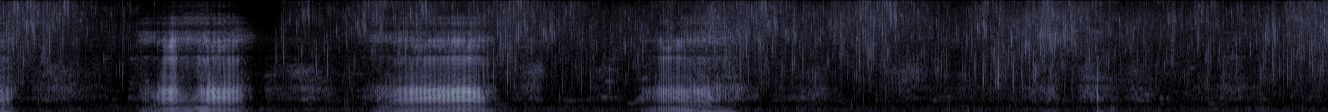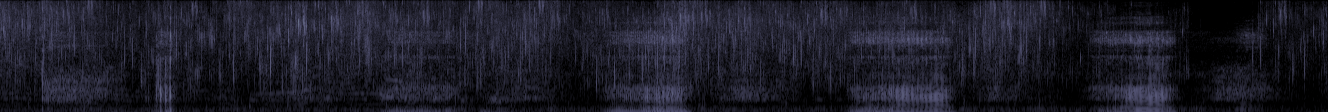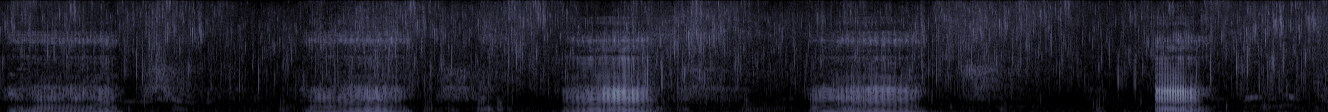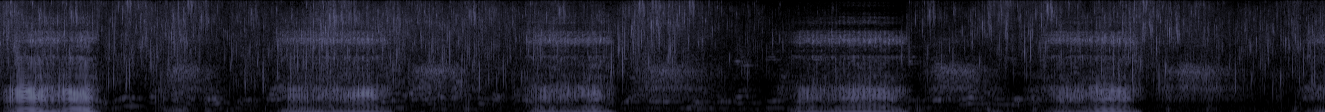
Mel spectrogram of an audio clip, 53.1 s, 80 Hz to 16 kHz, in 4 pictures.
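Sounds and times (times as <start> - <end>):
rain-like hiss: 0.0 - 1.7, 2.7 - 25.1, 25.7 - 53.0
person snoring: 0.0 - 53.0.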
